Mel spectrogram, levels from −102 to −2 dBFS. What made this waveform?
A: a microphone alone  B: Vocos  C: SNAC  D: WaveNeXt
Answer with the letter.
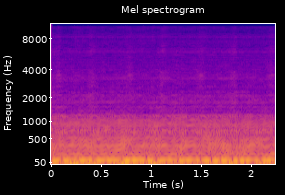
B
